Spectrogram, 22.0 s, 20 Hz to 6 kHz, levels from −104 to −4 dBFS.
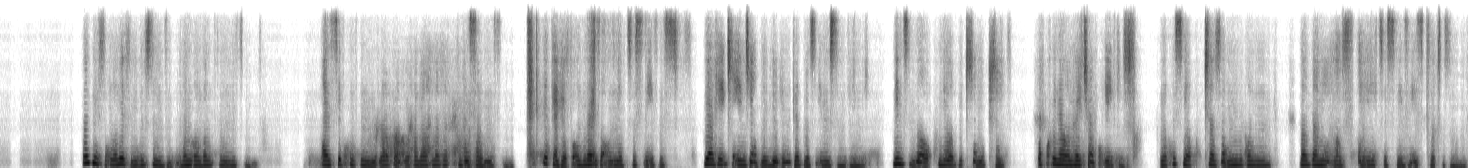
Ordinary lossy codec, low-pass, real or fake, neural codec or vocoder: Opus, 64 kbps; 5.4 kHz; fake; codec, 16 kHz, 0.5 kbps, FreqCodec, smaller model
